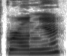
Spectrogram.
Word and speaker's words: Gráinne: Yeah, if you're pretty close, it's Gro. Gro.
